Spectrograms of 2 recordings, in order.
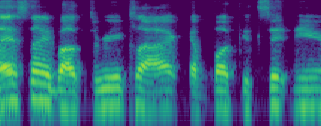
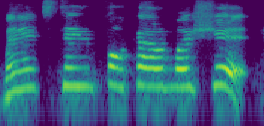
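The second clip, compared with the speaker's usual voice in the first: high scolding. Retold or imitated. Scolding the toad to stay out of his things, high-pitched. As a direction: scold the toad in a much higher voice. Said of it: "I'm like".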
